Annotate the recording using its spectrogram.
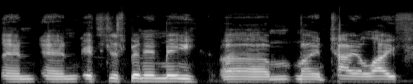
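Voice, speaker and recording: In a strong New York accent, a man talks at medium pitch with monotone, flat intonation, the sound dry and close with no echo. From New York (Brooklyn, Queens). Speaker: film producer and director. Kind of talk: casual interview.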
